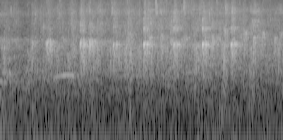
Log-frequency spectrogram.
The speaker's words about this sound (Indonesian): tepuk tangan untuk Bu Kades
